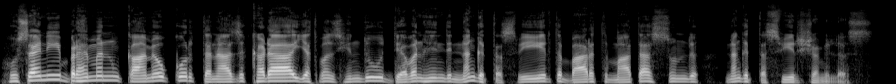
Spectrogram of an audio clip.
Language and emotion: Kashmiri, neutral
